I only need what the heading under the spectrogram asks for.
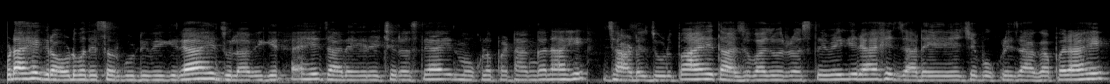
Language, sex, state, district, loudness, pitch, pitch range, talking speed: Marathi, female, Maharashtra, Solapur, -20 LUFS, 210 Hz, 200-230 Hz, 145 wpm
